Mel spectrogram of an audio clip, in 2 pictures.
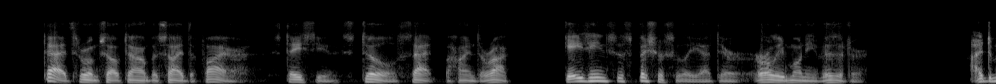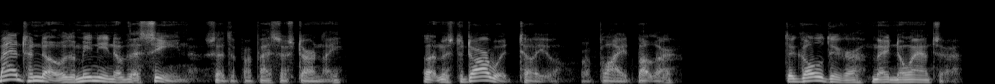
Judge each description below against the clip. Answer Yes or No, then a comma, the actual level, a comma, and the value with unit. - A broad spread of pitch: Yes, wide, 8.4 semitones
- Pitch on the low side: Yes, low, 110 Hz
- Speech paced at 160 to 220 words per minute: No, average, 140 wpm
